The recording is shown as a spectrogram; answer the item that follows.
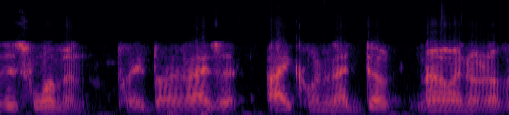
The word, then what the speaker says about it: Eichhorn: But Liza Eklund, sorry. It's Eichhorn.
